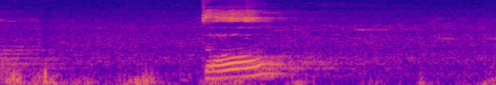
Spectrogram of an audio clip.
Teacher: એમાંનો જે ધ છે એ દેવનાગરી વર્ણમાળાનો 19મો અક્ષર છે અને ત વર્ગનો 4થો વ્યંજન છે. જો ભાષા વિજ્ઞાનની દ્રષ્ટિએ જોઈએ તો ધ એ દંત્ય, સ્પર્શ, ઘોષ તથા મહાપ્રાણ ધ્વનિ છે.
